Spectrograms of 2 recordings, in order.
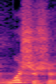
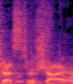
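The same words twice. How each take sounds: First: The word is mumbled quickly. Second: The word is said slowly and carefully. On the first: The speaker calls it wrong. "mumble my way through it or just say it really fast" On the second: The speaker calls it right. "now I'm just gonna be like, oh, it's"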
